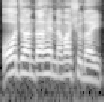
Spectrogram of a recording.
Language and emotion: Punjabi, neutral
